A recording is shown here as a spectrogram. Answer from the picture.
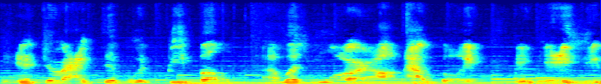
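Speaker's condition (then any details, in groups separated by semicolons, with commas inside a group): Traumatic brain injury (pontine cavernoma)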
